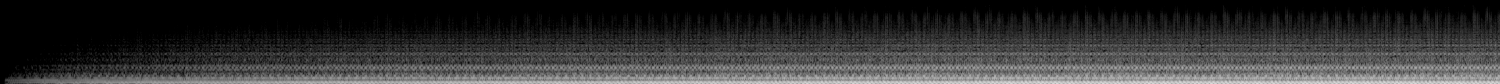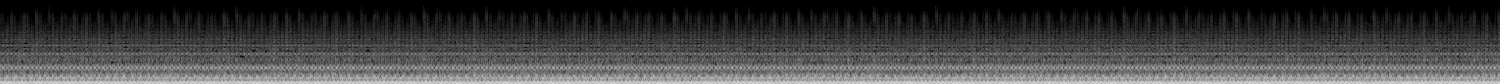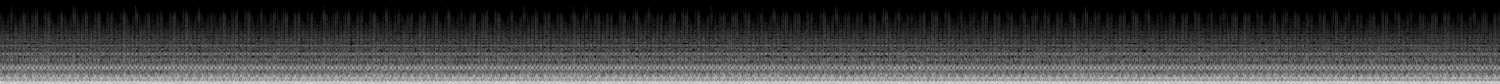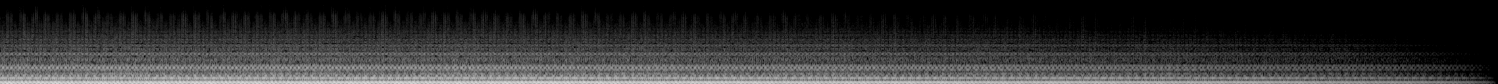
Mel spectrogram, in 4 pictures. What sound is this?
precession demo 4
60 seconds drone made with "precession", a drone generator I'm building with reaktor.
